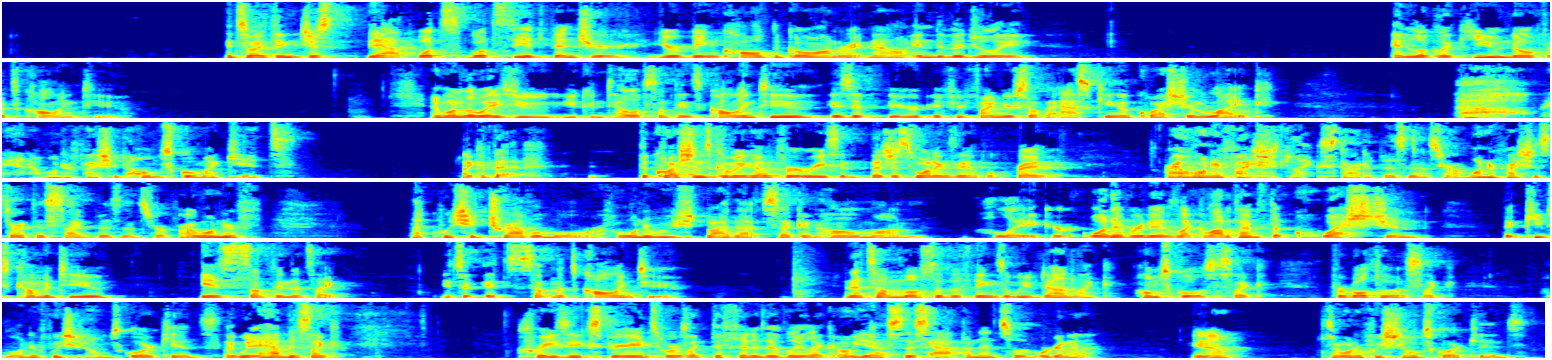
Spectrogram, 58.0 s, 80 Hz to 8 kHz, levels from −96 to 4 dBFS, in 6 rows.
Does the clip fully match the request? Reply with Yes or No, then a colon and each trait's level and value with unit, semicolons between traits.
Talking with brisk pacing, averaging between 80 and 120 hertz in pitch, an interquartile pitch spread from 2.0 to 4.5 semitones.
Yes: fast, 215 wpm; low, 110 Hz; average, 4.2 semitones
